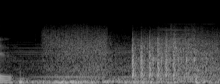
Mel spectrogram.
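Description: Battlefield sound of gunfire over a low rumble, with a rapid burst of machine-gun fire starting a little past halfway.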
